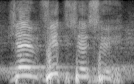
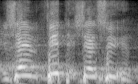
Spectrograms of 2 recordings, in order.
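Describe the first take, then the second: No difference in how they are said.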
